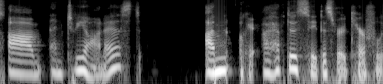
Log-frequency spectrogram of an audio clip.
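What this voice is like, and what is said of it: Exaggerated whisper. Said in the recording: “I'm whispering because ... why are you whispering? ... to make the effect exaggerated.”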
